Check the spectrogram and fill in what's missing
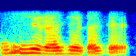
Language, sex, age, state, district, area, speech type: Nepali, female, 18-30, West Bengal, Darjeeling, rural, conversation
